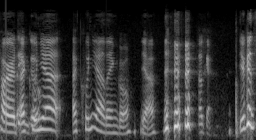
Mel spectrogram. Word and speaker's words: Acuna-Dengo: Acuna-Dengo.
